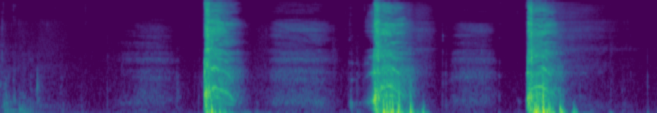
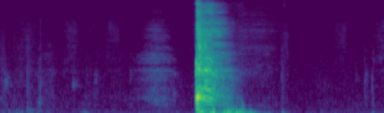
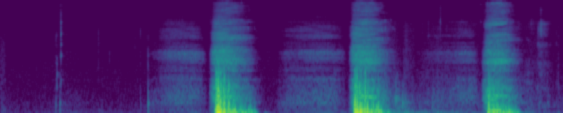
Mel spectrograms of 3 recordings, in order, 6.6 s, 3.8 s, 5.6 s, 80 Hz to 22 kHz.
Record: three_cough_length: 6.6 s
three_cough_amplitude: 24144
three_cough_signal_mean_std_ratio: 0.26
cough_length: 3.8 s
cough_amplitude: 14075
cough_signal_mean_std_ratio: 0.22
exhalation_length: 5.6 s
exhalation_amplitude: 23097
exhalation_signal_mean_std_ratio: 0.28
survey_phase: beta (2021-08-13 to 2022-03-07)
age: 18-44
gender: Male
wearing_mask: 'No'
symptom_none: true
smoker_status: Never smoked
respiratory_condition_asthma: false
respiratory_condition_other: false
recruitment_source: Test and Trace
submission_delay: 1 day
covid_test_result: Negative
covid_test_method: LFT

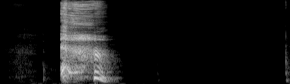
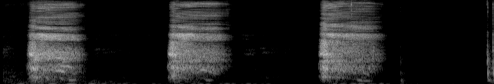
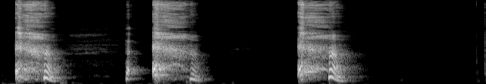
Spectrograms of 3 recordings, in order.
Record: cough_length: 2.9 s
cough_amplitude: 32768
cough_signal_mean_std_ratio: 0.32
exhalation_length: 4.9 s
exhalation_amplitude: 20888
exhalation_signal_mean_std_ratio: 0.47
three_cough_length: 4.9 s
three_cough_amplitude: 32768
three_cough_signal_mean_std_ratio: 0.42
survey_phase: alpha (2021-03-01 to 2021-08-12)
age: 65+
gender: Female
wearing_mask: 'No'
symptom_none: true
smoker_status: Ex-smoker
respiratory_condition_asthma: true
respiratory_condition_other: false
recruitment_source: REACT
submission_delay: 3 days
covid_test_result: Negative
covid_test_method: RT-qPCR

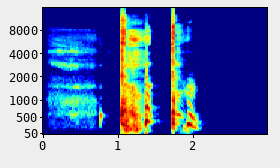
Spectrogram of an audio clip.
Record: cough_length: 3.0 s
cough_amplitude: 32768
cough_signal_mean_std_ratio: 0.32
survey_phase: beta (2021-08-13 to 2022-03-07)
age: 45-64
gender: Female
wearing_mask: 'No'
symptom_cough_any: true
symptom_runny_or_blocked_nose: true
symptom_sore_throat: true
symptom_fatigue: true
symptom_headache: true
smoker_status: Ex-smoker
respiratory_condition_asthma: false
respiratory_condition_other: false
recruitment_source: Test and Trace
submission_delay: 1 day
covid_test_result: Positive
covid_test_method: LFT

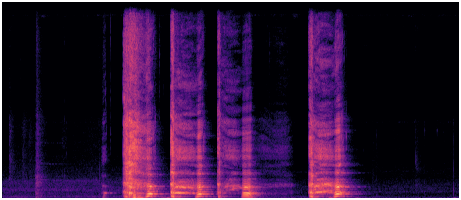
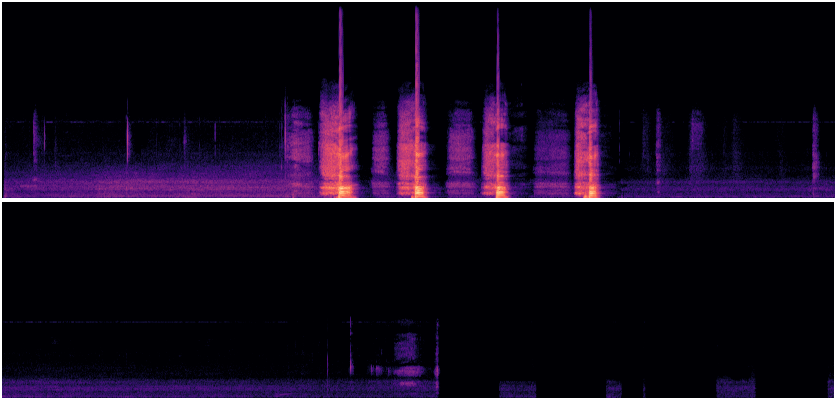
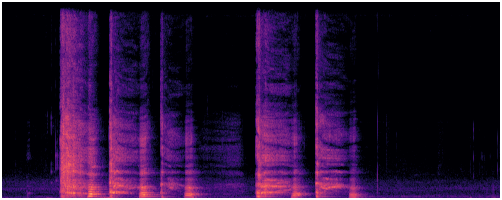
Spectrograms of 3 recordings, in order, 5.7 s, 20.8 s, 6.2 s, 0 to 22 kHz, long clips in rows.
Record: three_cough_length: 5.7 s
three_cough_amplitude: 32767
three_cough_signal_mean_std_ratio: 0.4
exhalation_length: 20.8 s
exhalation_amplitude: 32768
exhalation_signal_mean_std_ratio: 0.15
cough_length: 6.2 s
cough_amplitude: 10392
cough_signal_mean_std_ratio: 0.45
survey_phase: alpha (2021-03-01 to 2021-08-12)
age: 45-64
gender: Male
wearing_mask: 'No'
symptom_fever_high_temperature: true
symptom_onset: 2 days
smoker_status: Current smoker (11 or more cigarettes per day)
respiratory_condition_asthma: false
respiratory_condition_other: false
recruitment_source: Test and Trace
submission_delay: 2 days
covid_test_result: Positive
covid_test_method: RT-qPCR
covid_ct_value: 17.3
covid_ct_gene: ORF1ab gene
covid_ct_mean: 18.2
covid_viral_load: 1000000 copies/ml
covid_viral_load_category: High viral load (>1M copies/ml)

